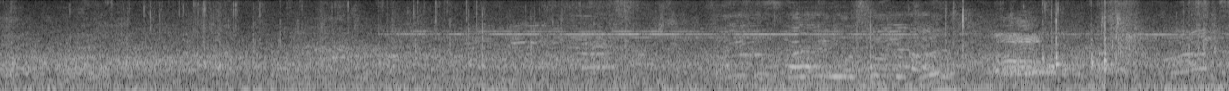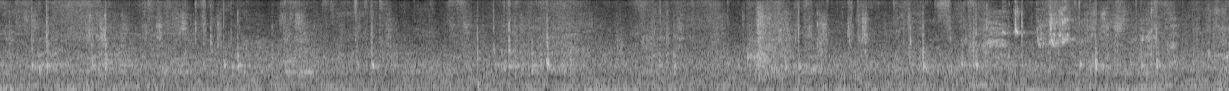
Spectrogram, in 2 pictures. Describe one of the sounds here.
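A handball smacks against a wall.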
